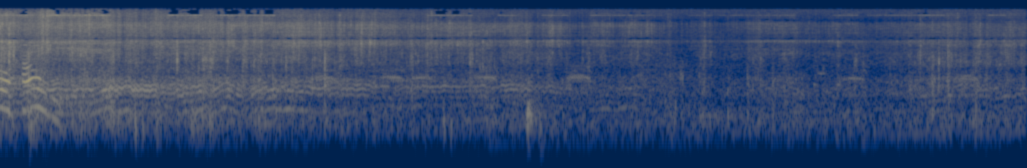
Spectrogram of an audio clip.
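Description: Electric motor of a child's Oset trials bike whining, its pitch rising and falling with the throttle and fading away over the first few seconds to near silence. A single faint knock about five seconds in.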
